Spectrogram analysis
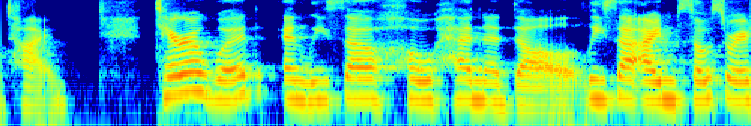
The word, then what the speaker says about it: Hohenadel: Tara Wood and Lisa Hohenadel. Lisa, I'm so sorry. I should have asked you before we started. Did I say your last name correctly? It's Hohenadel. It's okay. You said it the way it's spelled.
